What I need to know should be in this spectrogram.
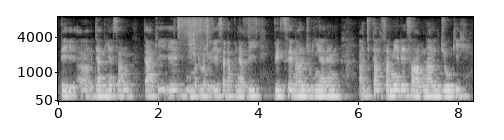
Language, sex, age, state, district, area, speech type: Punjabi, male, 18-30, Punjab, Bathinda, rural, spontaneous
